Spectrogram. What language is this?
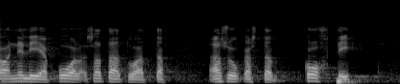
Finnish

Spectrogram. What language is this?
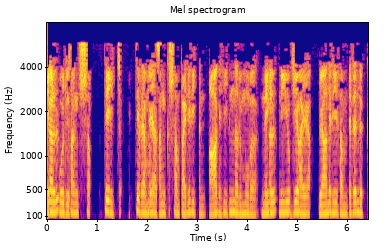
Malayalam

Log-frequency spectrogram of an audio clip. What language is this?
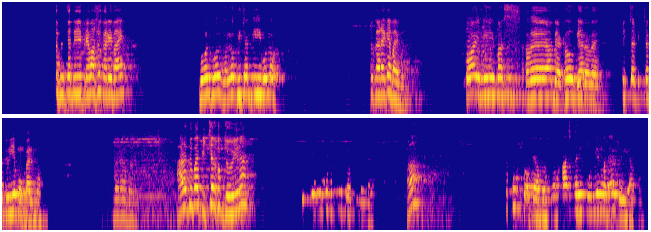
Gujarati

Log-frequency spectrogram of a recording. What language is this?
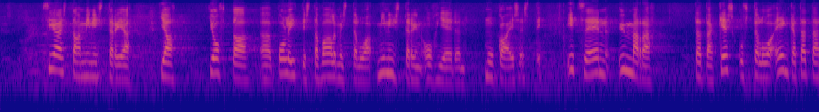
Finnish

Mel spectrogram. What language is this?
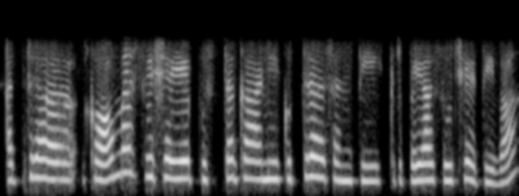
Sanskrit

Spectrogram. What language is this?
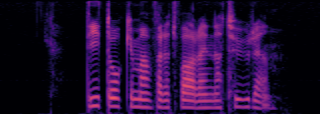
Swedish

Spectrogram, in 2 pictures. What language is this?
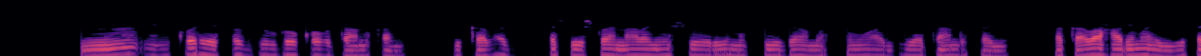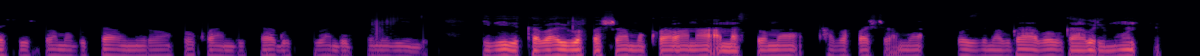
Kinyarwanda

